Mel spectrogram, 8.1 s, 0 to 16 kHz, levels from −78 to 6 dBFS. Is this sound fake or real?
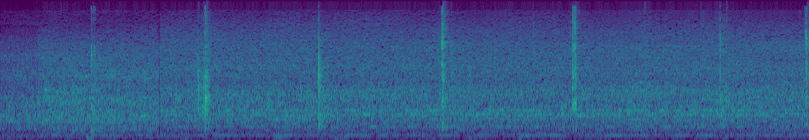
real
